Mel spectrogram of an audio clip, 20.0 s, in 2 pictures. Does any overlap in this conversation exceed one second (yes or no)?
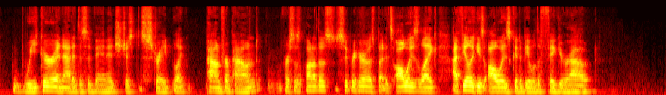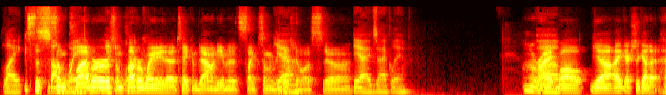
yes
